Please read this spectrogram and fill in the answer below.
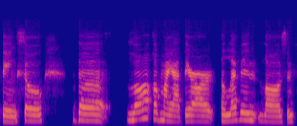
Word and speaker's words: Ma'at: So the law of Mayat, there are 11 laws and 42 principles of Mayat. And it's spelled, for your listeners who may want to look it up, it's spelled MA apostrophe AT.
